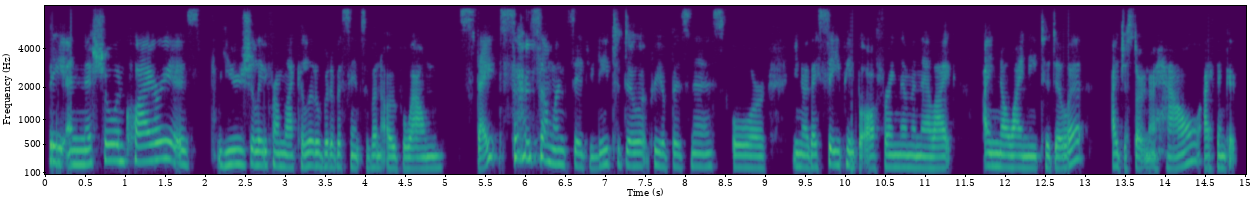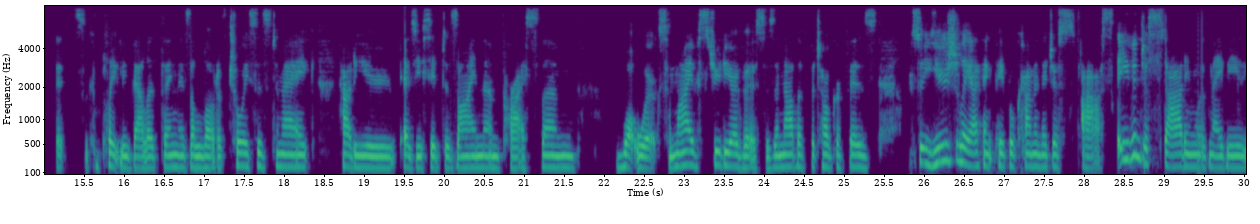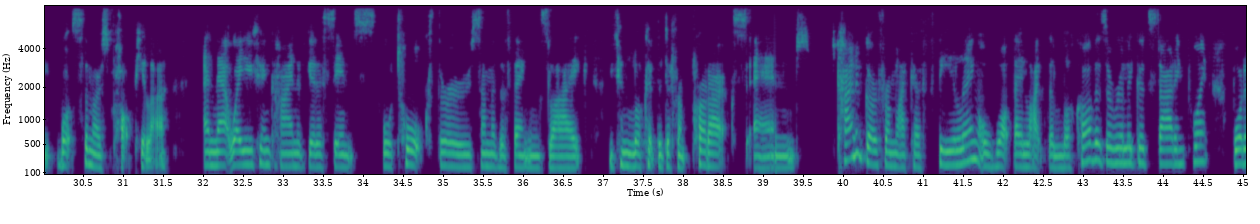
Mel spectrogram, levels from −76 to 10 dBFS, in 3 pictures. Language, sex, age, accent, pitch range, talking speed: English, female, 20-39, Australian, 160-200 Hz, 200 wpm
